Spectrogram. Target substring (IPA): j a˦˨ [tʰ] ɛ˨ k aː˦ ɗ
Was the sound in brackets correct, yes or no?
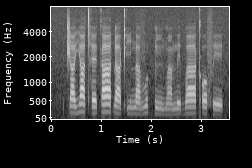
yes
